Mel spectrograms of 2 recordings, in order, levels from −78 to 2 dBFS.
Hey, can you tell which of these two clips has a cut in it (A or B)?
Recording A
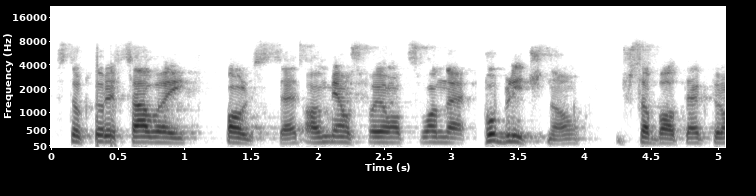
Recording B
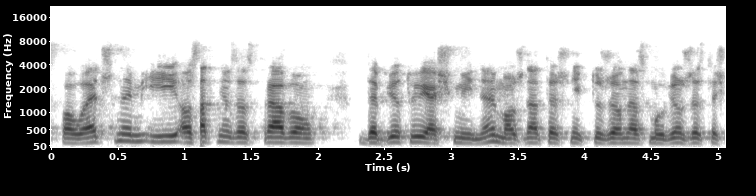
A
